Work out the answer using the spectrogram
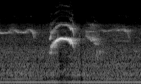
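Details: A pet cockatiel parrot gives one short, clear chirp that arches up and falls back, about a quarter second long, over a steady low electrical hum with faint high chatter around it.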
